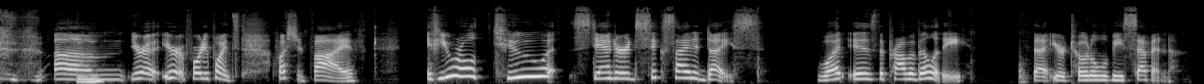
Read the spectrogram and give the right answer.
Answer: It is 1 out of 6.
